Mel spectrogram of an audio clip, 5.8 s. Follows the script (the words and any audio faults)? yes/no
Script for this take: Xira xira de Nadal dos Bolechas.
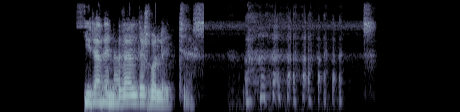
no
